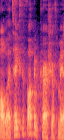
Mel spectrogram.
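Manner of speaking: ordinary talk, nothing marked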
